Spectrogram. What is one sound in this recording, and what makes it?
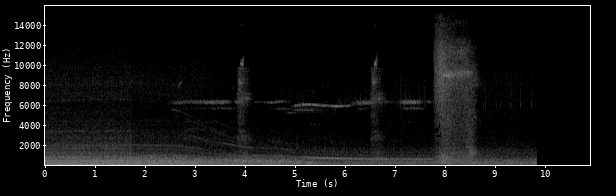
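A bus engine hums and winds down as the bus slows to a stop.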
